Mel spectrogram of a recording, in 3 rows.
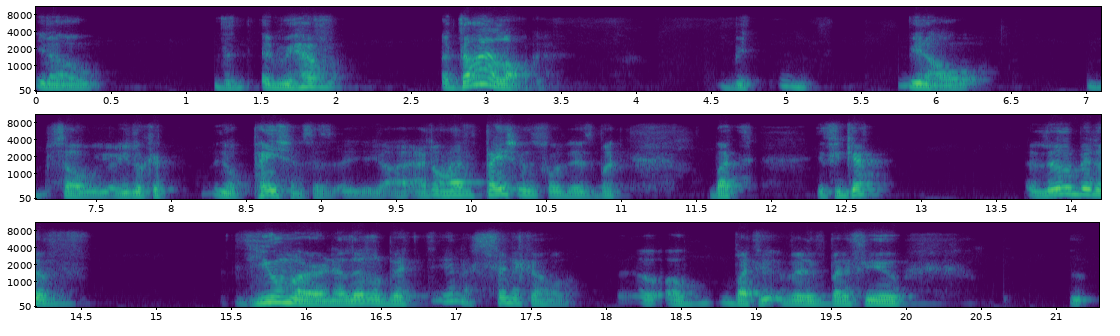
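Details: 62-year-old man with aphasia after a stroke about 11 years earlier; he retains broken English and Hebrew but lost his other languages.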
